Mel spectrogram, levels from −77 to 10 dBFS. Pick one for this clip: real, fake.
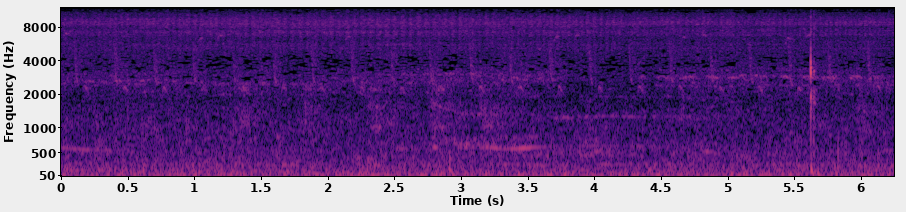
real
